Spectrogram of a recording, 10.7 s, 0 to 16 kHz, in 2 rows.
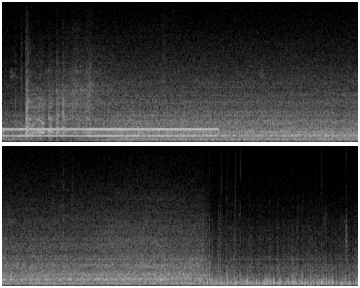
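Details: Ford Taurus, 242,000 miles, after replacing corroded battery cable/terminal: short chime, engine catches quickly and settles into steady even idle, no stumbling; good start.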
